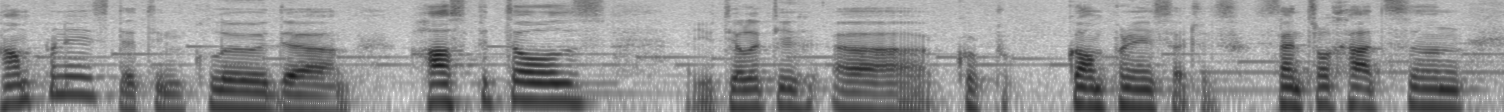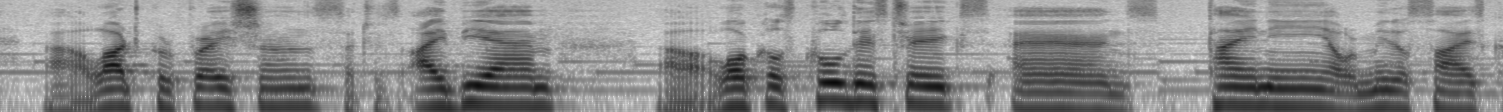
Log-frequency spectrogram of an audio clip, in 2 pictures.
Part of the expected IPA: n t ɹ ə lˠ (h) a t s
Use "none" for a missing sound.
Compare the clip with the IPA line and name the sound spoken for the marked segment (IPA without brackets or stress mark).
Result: h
